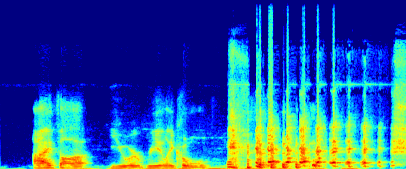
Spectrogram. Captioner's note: laughs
